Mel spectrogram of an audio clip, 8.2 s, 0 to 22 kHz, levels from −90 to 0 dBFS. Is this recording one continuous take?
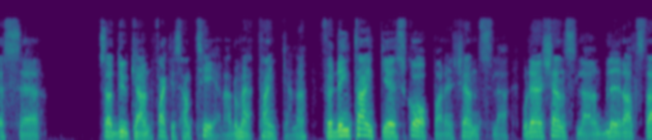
no; 2 cuts; at 3.9 s, 6.4 s

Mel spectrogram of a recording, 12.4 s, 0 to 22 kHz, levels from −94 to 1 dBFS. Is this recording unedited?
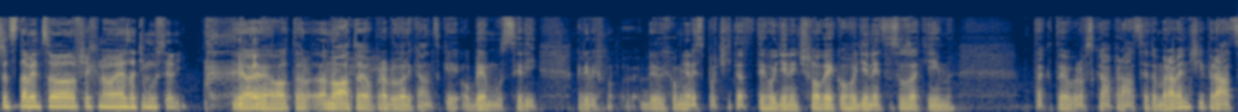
yes; 0 cuts

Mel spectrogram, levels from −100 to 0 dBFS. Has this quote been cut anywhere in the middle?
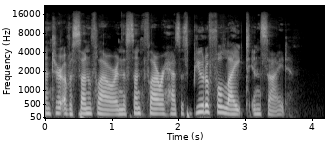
no; 0 cuts

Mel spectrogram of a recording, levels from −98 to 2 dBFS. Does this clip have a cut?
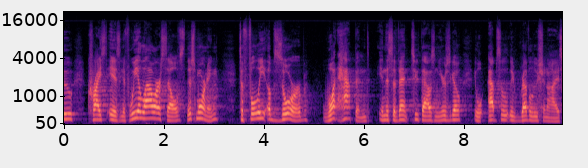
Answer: no; 0 cuts

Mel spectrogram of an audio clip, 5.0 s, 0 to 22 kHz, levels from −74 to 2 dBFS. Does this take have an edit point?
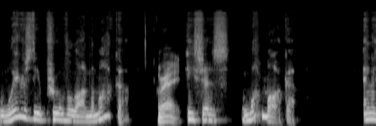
no; 0 cuts

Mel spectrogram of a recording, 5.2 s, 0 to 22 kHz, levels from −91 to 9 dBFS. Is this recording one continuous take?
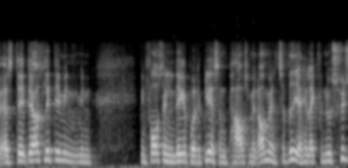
yes; 0 cuts

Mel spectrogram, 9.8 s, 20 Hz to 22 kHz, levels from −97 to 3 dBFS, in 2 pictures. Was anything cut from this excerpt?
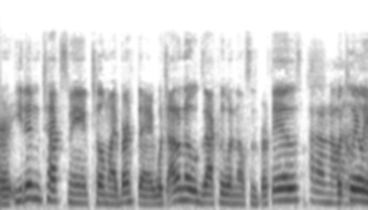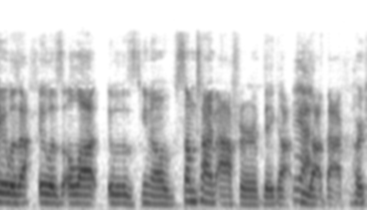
no; 0 cuts

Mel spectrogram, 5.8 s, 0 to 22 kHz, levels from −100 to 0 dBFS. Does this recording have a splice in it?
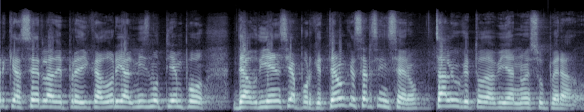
yes; 1 cut; at 4.4 s

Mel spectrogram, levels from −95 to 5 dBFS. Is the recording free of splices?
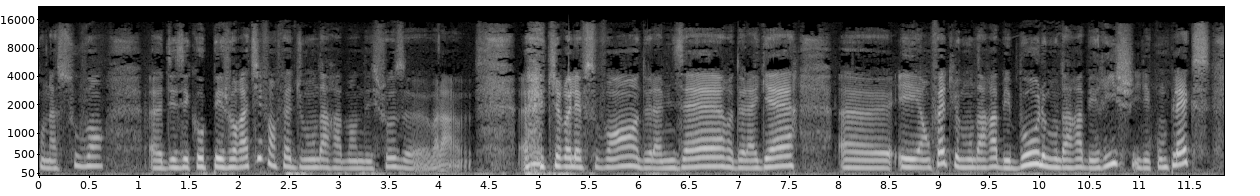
yes; 0 cuts

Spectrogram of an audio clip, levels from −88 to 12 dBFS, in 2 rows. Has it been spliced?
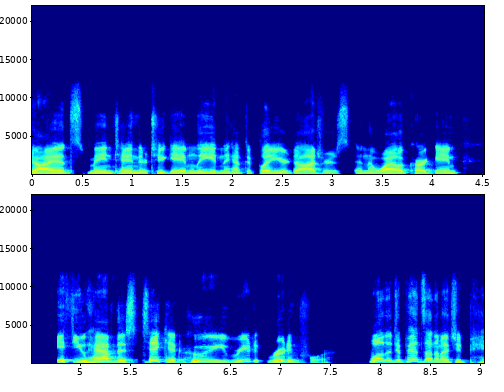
no; 0 cuts

